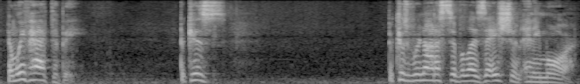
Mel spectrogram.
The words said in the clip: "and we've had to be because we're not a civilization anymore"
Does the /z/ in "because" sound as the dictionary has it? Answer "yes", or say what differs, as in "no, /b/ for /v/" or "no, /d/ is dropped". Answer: yes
